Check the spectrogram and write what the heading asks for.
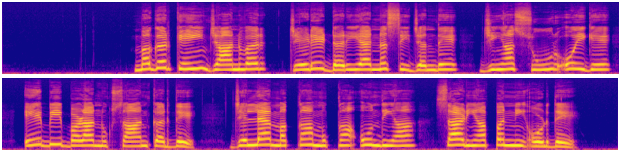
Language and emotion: Dogri, neutral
